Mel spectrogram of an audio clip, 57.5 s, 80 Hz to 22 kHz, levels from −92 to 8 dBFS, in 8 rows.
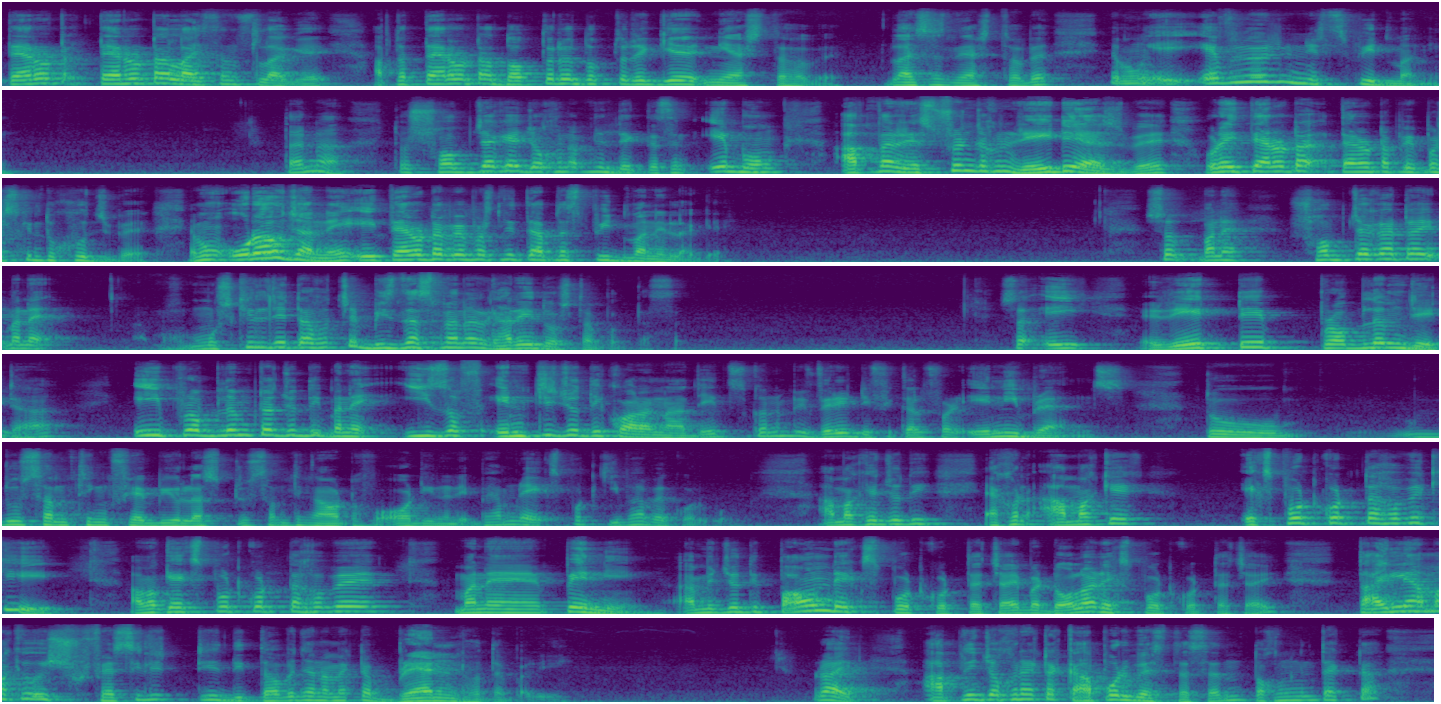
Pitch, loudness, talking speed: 160 Hz, -22 LUFS, 155 wpm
